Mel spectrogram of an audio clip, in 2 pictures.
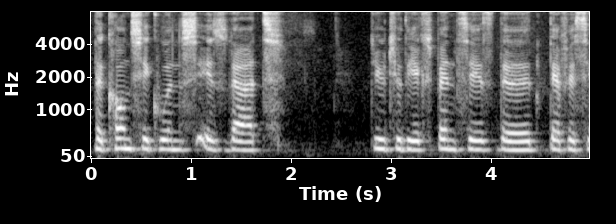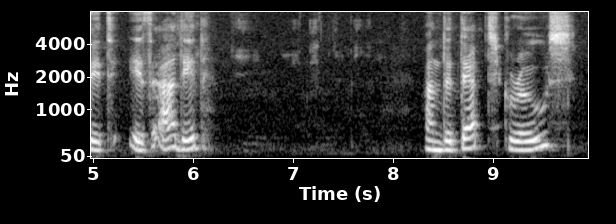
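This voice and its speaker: A woman giving a simultaneous interpretation of a panel chair's remarks, measured, with occasional restarts and self-corrections. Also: lowish voice, steady tone. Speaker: conference interpreter.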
